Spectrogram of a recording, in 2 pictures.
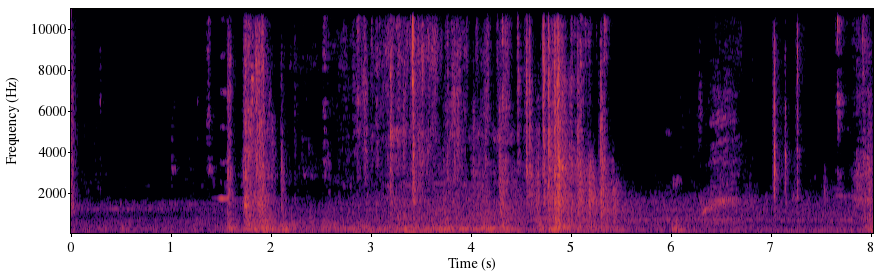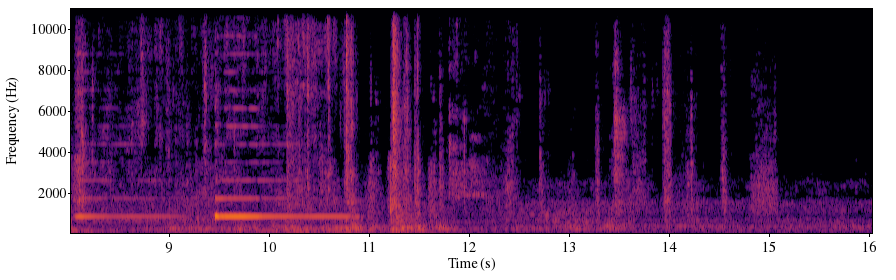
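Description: Montgomery elevator car doors sliding open and, near the end, closing, with rumbling and clicks from the door mechanism. Between the two door movements a steady electronic tone sounds in two back-to-back parts, each a little over a second long, the second slightly higher and louder.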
